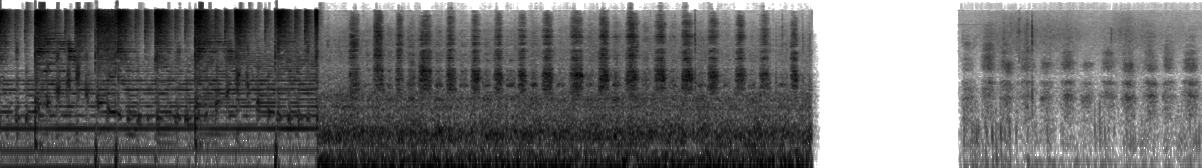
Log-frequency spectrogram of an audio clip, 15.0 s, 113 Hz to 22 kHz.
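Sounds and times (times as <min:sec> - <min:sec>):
music: 0:00.0 - 0:04.0
rapid heavy panting: 0:00.0 - 0:10.2, 0:12.0 - 0:15.0
low steady hum: 0:04.0 - 0:08.7.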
